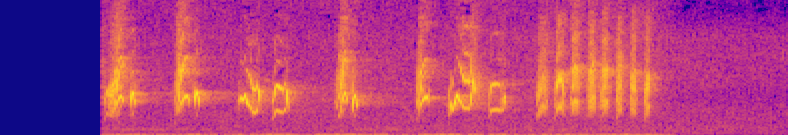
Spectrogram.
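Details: Gray Catbird, uncommon in California, in a restored Northern California meadow with willows and alders, sings a jumble of varied squeaky, mewing phrases ending in a rapid chattering run; it mimics sora, western wood pewee, Wilson's snipe and Pacific tree frog.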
